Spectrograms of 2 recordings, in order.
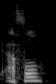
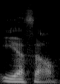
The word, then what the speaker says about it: EFL: abbreviation or EF l we don't say ethyl we say EF l so we're pronouncing each of the letters which is weird because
